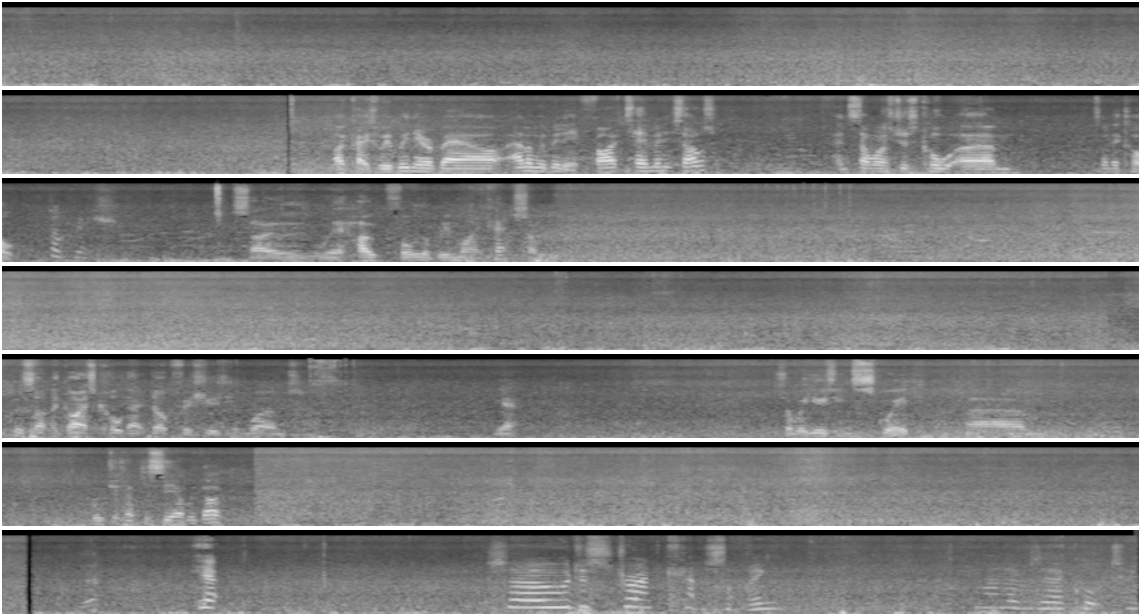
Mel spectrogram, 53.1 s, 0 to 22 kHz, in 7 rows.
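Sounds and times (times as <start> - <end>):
wind buffeting microphone: 0.0 - 10.5, 15.6 - 17.3, 18.2 - 30.9, 39.6 - 53.0
sea waves breaking against pier: 0.0 - 53.0.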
